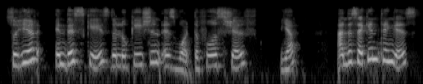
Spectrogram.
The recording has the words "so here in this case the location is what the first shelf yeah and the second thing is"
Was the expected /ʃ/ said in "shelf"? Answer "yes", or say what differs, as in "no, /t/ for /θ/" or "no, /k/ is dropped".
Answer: yes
